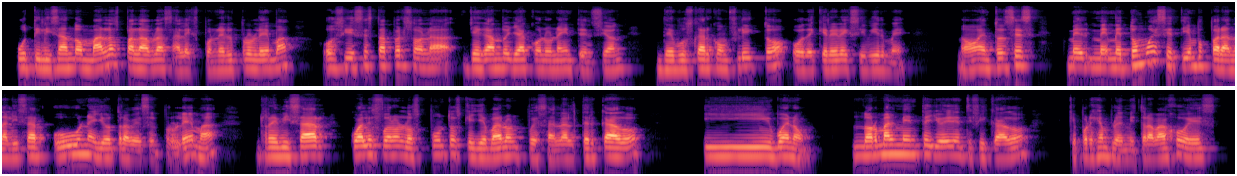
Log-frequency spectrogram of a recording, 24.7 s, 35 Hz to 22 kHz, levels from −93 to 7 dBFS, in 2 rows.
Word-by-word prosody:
utilizando 140 0 0
malas 140 +9 +3
palabras 135 -5 +3
al 115 - -3
exponer 120 +2 -7
el 130 0 -10
problema, 135 +4 -2 0.2
o 145 - -4
si 150 +2 -7
es 150 +2 -7
esta 170 0 -2
persona 155 - -1
llegando 140 +1 +2
ya 135 -1 +1
con 135 -1 -4
una 130 0 -3
intención 125 +1 -7 0.3
de 125 0 -2
buscar 130 +2 +1
conflicto, 155 +4 -4
o 120 - -1
de 120 0 -4
querer 130 +2 -2
exhibirme, 125 - -8 0.5
¿no? 140 - 0
Entonces, 150 +5 -3 0.3
me 155 -1 -1
me 150 -1 -3
me 145 0 -1
tomo 180 +10 +1
ese 240 -10 -4
tiempo 160 +1 -6
para 140 -4 +7
analizar 125 +3 0
una 160 +2 -1
y 130 -2 -4
otra 125 -2 +1
vez 110 -1 -4
el - - -13
problema, - - -2 0.3
revisar 140 +2 +5 0.2
cuáles 150 +2 +5
fueron 155 -1 +1
los 135 -1 -2
puntos 160 +4 -7
que 135 -5 -7
llevaron, 135 +3 +3
pues, 120 -4 -7
al 115 +1 -1
altercado. 125 +3 +5 0.6
Y, 140 0 -2
bueno, 135 -3 0 0.4
normalmente 165 +2 +3
yo 150 -1 -2
he - - +2
identificado 130 -4 -2 0.4
que, - - -13
por - - -4
ejemplo, 140 -1 -4
en 115 - -8
mi 110 -1 -13
trabajo 120 +3 +1
es 125 0 -5
140 Hz, 155 wpm, -21 LUFS, 130-150 Hz, 0.6 s, para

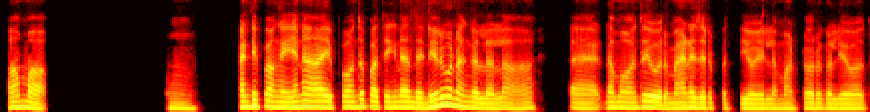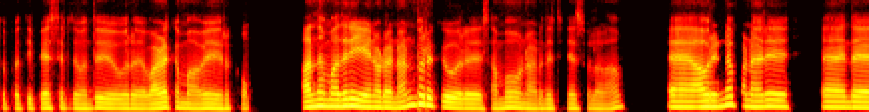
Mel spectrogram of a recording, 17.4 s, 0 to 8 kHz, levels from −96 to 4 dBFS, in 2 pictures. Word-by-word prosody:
ஆமா. 145 -6 +2 1.3
ம். 125 -2 -3 0.5
கண்டிப்பாங்க. 150 -1 +4
ஏன்னா, 160 +2 +4 0.2
இப்போ 140 +1 -10
வந்து 150 +4 +3
பாத்தீங்கன்னா, 145 0 +2
இந்த 135 -1 +2
நிறுவனங்களெல்லாம், 135 - +3 0.6
அ - - -1 0.2
நம்ம 135 0 +1
வந்து, 145 +4 0
ஒரு 135 -1 +1
மேனேஜர் 130 0 +1
பத்தியோ 125 0 -3
இல்ல 120 0 -2
மற்றவர்களையோ! 120 +1 -1
அத 120 +1 -13
பத்தி 115 +1 -7
பேசறது 125 -1 -4
வந்து, 130 +4 -3 0.2
ஒரு 120 0 -2
வழக்கமாவே 125 -2 -1
இருக்கும். 115 -1 -9 0.6
அந்த 165 +4 +4
மாதிரி 175 +2 +4
என்னோட 145 -1 +1
நண்பருக்கு 195 -2 +1
ஒரு 125 0 -1 0.2
சம்பவம் 130 +1 -3
நடந்துச்சுன்னே 115 +1 -6
சொல்லலாம். 110 +4 -8 0.5
அ - - +2 0.2
அவரு 160 +1 +4
என்னா 205 +5 +1
பண்ணாரு, 165 0 +1 0.5
அ - - 0 0.2
இந்த 145 0 0
135 Hz, 130 wpm, -22 LUFS, 120-150 Hz, 1.3 s, கண்டிப்பாங்க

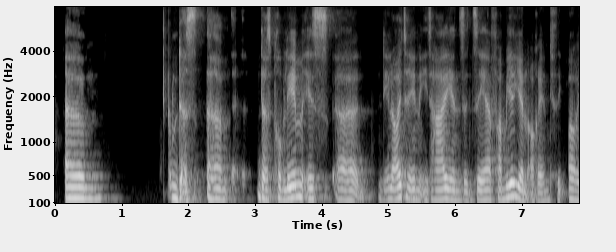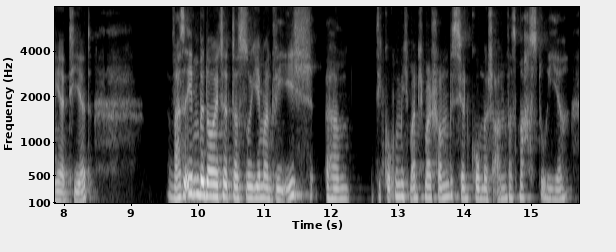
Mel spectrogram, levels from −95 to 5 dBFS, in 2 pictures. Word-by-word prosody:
ähm, 165 -1 +5 1.0
und 170 -3 +3
das, 140 +8 +1
ähm, 155 -3 0
äh - - -12 0.4
das 155 -1 0
Problem 165 +3 +4
ist, 160 +2 -1
äh, 145 -2 -2 0.3
die 150 -4 -11
Leute 165 +2 +2
in 150 -1 -1
Italien 145 +1 0
sind 135 0 -7
sehr 145 0 0
familienorienti 145 -5 +1
orientiert 135 -2 -3 1.1
was 175 0 0
eben 225 -1 +5
bedeutet, 190 -3 +6
dass 165 0 0
so 170 - 0
jemand 165 -2 -1
wie 150 +4 -2
ich, 210 -1 -7
ähm 155 -1 -4 0.4
die 175 - -14
gucken 185 +3 -5
mich 185 0 -3
manchmal 170 +2 -4
schon 165 0 -5
'n - - -3
bisschen 165 -4 -6
komisch 155 -1 -5
an: 160 +2 -9
„Was 170 +2 -9
machst 175 -2 -9
du - - -8
hier?“ 155 +3 -8
160 Hz, 150 wpm, -22 LUFS, 150-175 Hz, 1.1 s, bedeutet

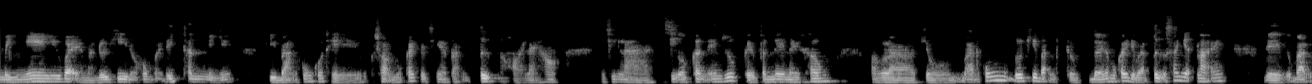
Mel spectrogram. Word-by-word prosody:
mình 110 0 +1
nghe 135 +3 +5
như 135 0 +2
vậy 135 - +6
mà 100 - -5
đôi 110 +1 +4
khi 125 - +4
nó 110 -2 -4
không 125 +2 -4
phải - - -8
đích 130 - +2
thân 125 -1 -2
mình 105 -4 -3
ấy, 120 +3 -5 0.4
thì 110 - +6
bạn 100 -1 0
cũng 135 +1 -3
có 140 - -2
thể 85 +1 -5
chọn - - -1
một - - -6
cách - - +1
chính - - -6
là - - -5
bạn - - -7
tự 145 0 +5
hỏi 90 -1 -9
lại 100 0 -5
họ, 115 +2 -5 0.5
đó - - -15
chính 120 -1 -6
là 100 -3 -3
"Chị 105 - -4
có 110 - 0
cần 130 - +3
em 130 +1 -1
giúp 165 +3 +2
cái 105 - +3
vấn 115 - +1
đề 125 - +4
cái 120 - +3
này 110 -2 0
không?" 140 +6 0 0.4
Hoặc 100 - -4
là, 100 -2 +1
kiểu, 90 -1 -2
bạn - - -2
cũng 190 +2 +2
đôi 155 - +7
khi 160 - +6
bạn, 140 - 0
kiểu, 95 - -3
đấy 110 0 +3
là 135 - +2
một 140 - -1
cách 165 - +4
để - - +3
bạn 105 -1 0
tự 155 - +5
xác 185 -1 -1
nhận 170 - +2
lại, 145 +2 +1 0.4
để 95 -3 +2
bạn - - +3
115 Hz, 295 wpm, -23 LUFS, 100-140 Hz, 0.5 s, đôi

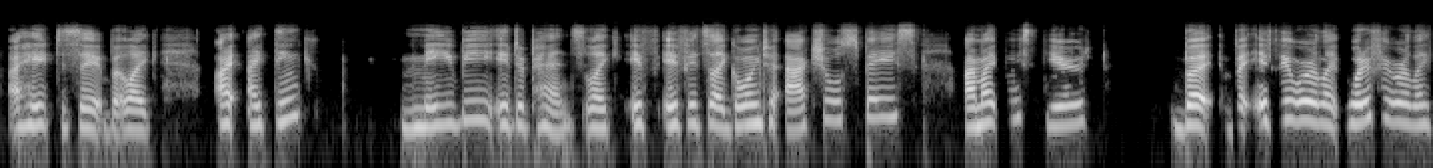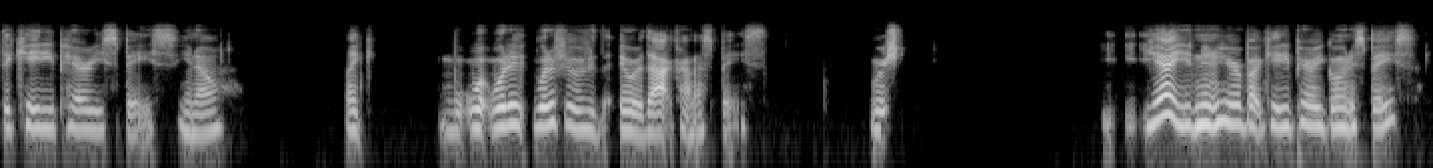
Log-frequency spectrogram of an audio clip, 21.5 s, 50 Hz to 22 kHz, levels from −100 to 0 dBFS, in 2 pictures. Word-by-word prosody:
I - - +3
hate 235 +1 +2
to 210 - -6
say 215 0 +2
it, - - -1
but, 190 0 -1
like, 200 -1 +1 0.4
I - - +7
I 235 +1 +1
think 295 +6 -2 0.7
maybe 240 +6 -1
it 245 -2 +1
depends, 225 -2 -3
like, 215 -1 +1
if 245 +1 0
if 235 +2 +4
it's, 250 -1 -2
like, 230 -4 +4
going 240 +3 +2
to 270 -6 -3
actual 260 +8 +2
space, 310 +3 -2 0.3
I 220 - +8
might 255 +1 +3
be 295 +2 -12
scared, 240 -1 -1 0.6
but 245 +7 +7 0.2
but - - +4
if - - +3
it 290 - +4
were, 275 -1 +6
like 250 -2 0
what 255 +1 +5
if 305 +2 -1
it 290 - -4
were, 265 -1 +2
like, 240 0 -4
the 210 - -5
Katy 215 -1 -3
Perry 205 -1 -6
space, 175 -3 -7
you 190 -4 -9
know, 180 +3 -6 1.0
like, - - -6 0.5
wha 190 -5 -12
wha 215 0 0
what 225 +2 +2
if 245 -1 0
what 225 +2 0
if 255 - -5
it 240 - -4
were 205 -2 -7 0.2
it 200 - -2
were 180 -3 -3
that 180 - +3
kind - - -8
of - - -8
space? - - -12 0.8
Where - - -4
sh - - +2 1.5
Y - - -20
y - - -17
yeah, 285 +9 +5
you 240 -7 +1
didn't 240 +2 +2
hear 265 -2 0
about 240 -1 -2
Katy 225 0 -3
Perry 230 0 -3
going 215 0 -3
to - - -3
space? 230 +5 -4
235 Hz, 200 wpm, -23 LUFS, 215-255 Hz, 1.5 s, I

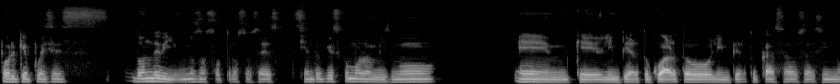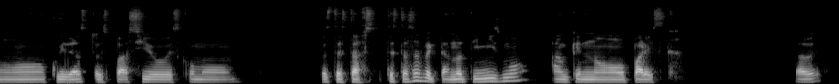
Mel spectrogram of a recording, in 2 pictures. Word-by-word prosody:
porque, 130 -3 +2
pues, 125 +1 -3
es 120 0 -8
donde 145 -3 +2
vivimos 120 0 -1
nosotros, 125 0 -8
o 120 - -9
sea 120 +2 -4
es, 115 +1 -10
siento 125 0 -5
que 135 - -2
es 135 - -9
como 135 -1 0
lo 120 -2 +1
mismo 120 +2 -1 0.8
en 115 -4 +2
que 115 0 +1
limpiar 115 0 0
tu 120 - -2
cuarto, 115 0 +4
limpiar 115 +2 -4
tu 120 - -9
casa, 120 0 -1
o 115 - -3
sea, 115 -1 -5
si 120 - -6
no 115 0 -1
cuidas 120 0 +2
tu - - -2
espacio 115 +1 +1
es 115 0 -5
como, 115 -1 -4 0.8
pues, - - -1
te - - +5
estás - - +2
te - - +1
estás 130 +7 -1
afectando 125 -7 +3
a 120 - -3
ti 130 - 0
mismo 160 +9 0 0.2
aunque 120 -2 0
no 110 -1 +2
parezca. 115 -1 +2 1.1
¿Sabes? 120 +2 0
120 Hz, 160 wpm, -26 LUFS, 115-125 Hz, 1.1 s, te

